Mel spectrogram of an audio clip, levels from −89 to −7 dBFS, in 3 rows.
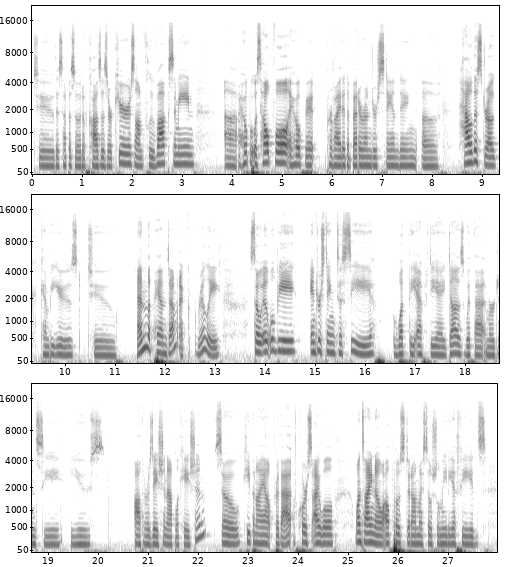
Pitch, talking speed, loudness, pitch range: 165 Hz, 155 wpm, -43 LUFS, 155-185 Hz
